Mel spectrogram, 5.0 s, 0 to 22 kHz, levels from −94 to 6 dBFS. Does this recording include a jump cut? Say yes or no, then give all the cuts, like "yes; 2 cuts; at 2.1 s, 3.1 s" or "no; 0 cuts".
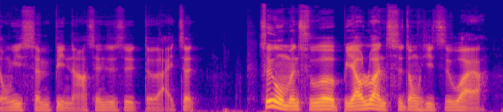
no; 0 cuts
